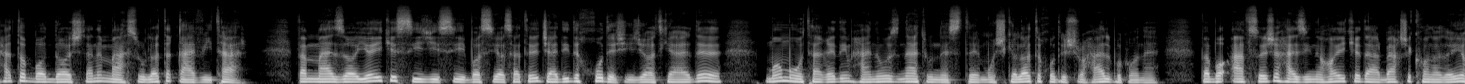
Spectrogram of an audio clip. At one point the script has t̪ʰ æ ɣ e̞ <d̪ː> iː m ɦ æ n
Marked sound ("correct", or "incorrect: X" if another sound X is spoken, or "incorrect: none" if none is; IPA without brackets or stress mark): incorrect: d̪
